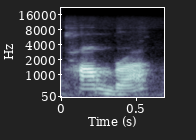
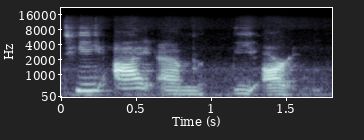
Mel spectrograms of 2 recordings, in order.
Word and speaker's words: timbre: uh people call it tonbra uh timbre would be spelled t-a-m-b-e-r but it's not spelled that way it's spelled t-i-m-b-r-e but the pronunciation is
